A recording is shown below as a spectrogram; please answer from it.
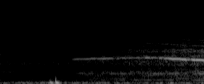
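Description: Film soundtrack playing through a phone's small speaker: a single siren-like tone that starts under a second in and glides slowly downward. A low thump comes just before it.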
